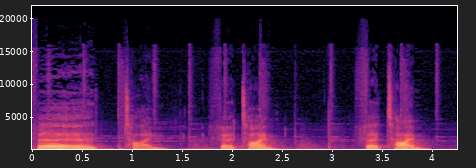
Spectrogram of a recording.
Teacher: Again, we drop the last consonant sound.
